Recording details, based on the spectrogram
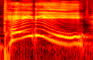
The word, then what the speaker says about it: Tady: So is it pronounced Taddy? Tady? – It's actually Tady. Rhymes with lady, yes. – Tady.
